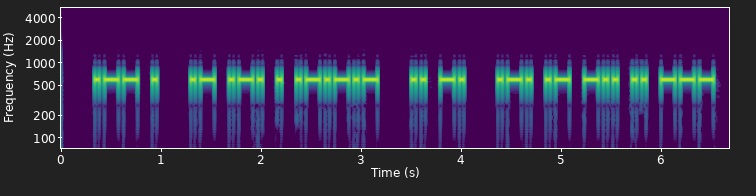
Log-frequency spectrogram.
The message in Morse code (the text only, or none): WE ARE. IN RADIO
